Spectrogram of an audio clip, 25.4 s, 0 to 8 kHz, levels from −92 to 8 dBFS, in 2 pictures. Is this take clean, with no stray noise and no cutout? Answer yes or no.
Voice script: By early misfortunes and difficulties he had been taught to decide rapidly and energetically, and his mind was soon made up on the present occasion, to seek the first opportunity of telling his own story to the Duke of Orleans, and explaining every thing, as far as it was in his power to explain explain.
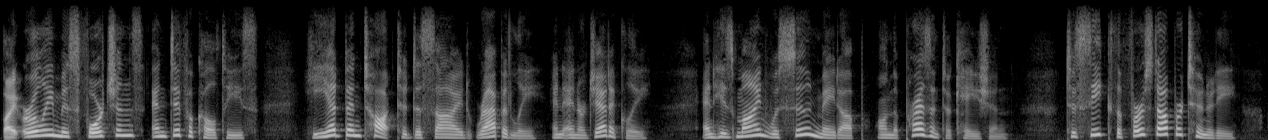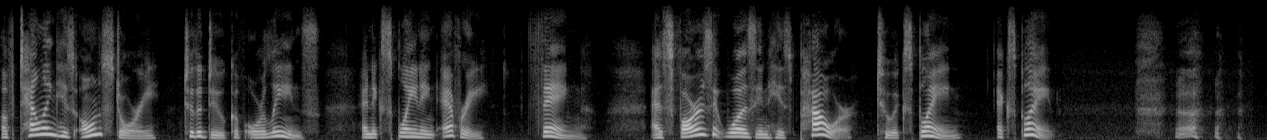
no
